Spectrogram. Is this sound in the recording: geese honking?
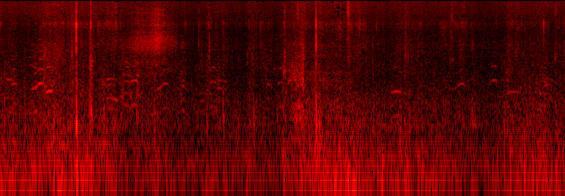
yes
